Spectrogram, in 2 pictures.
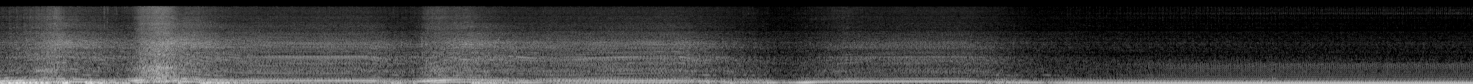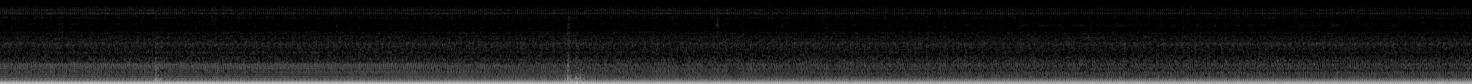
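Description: BMW M54 inline-six engine heard at its twin tailpipes just after a decoking treatment: revved briefly three times in the first ten seconds, then settling into a steady idle.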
